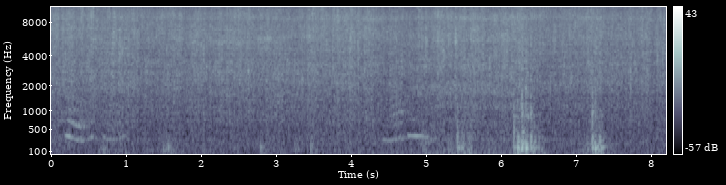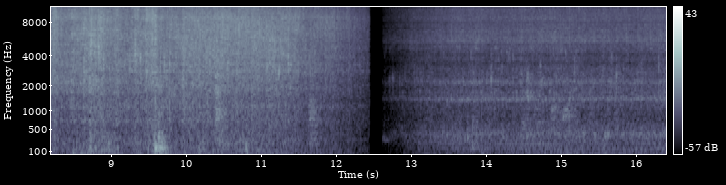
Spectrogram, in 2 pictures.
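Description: Flour-coated squirrel pieces frying in butter in a nonstick pan: a loud, steady sizzle with a few knocks as the pieces are turned with tongs. About twelve seconds in it cuts off abruptly, leaving much quieter room sound.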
